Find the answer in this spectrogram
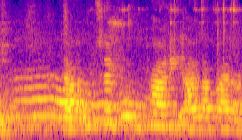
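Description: A woman speaking at a steady pace in short phrases, interpreting the Russian sermon into Georgian.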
